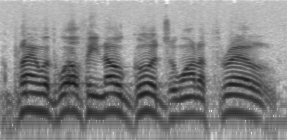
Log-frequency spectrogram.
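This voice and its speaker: Actor as a smug gangster boss, swinging delivery. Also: male voice, on the high side, expressive, brisk, lightly acted. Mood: scheming, confident. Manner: condescending, sardonic, tough talk. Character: smug, menacing crooked gambling boss, cocky schemer. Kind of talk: 1950s radio drama acting. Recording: dull 1950s radio broadcast recording.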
